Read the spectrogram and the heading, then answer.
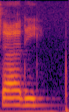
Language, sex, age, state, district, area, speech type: Odia, female, 45-60, Odisha, Ganjam, urban, read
